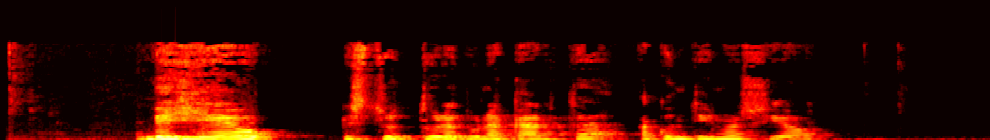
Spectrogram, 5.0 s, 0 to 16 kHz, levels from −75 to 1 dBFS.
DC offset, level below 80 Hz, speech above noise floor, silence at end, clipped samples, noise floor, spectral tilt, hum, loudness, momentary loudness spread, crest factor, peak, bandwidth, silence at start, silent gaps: under 0.1%; -52 dBFS; 43 dB; 0.85 s; under 0.1%; -60 dBFS; -6 dB/octave; none; -18 LUFS; 18 LU; 18 dB; 0 dBFS; 11.5 kHz; 0.7 s; none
